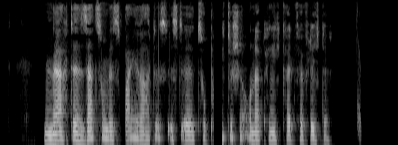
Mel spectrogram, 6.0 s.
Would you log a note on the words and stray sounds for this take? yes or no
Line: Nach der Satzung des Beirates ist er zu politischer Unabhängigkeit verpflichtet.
yes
